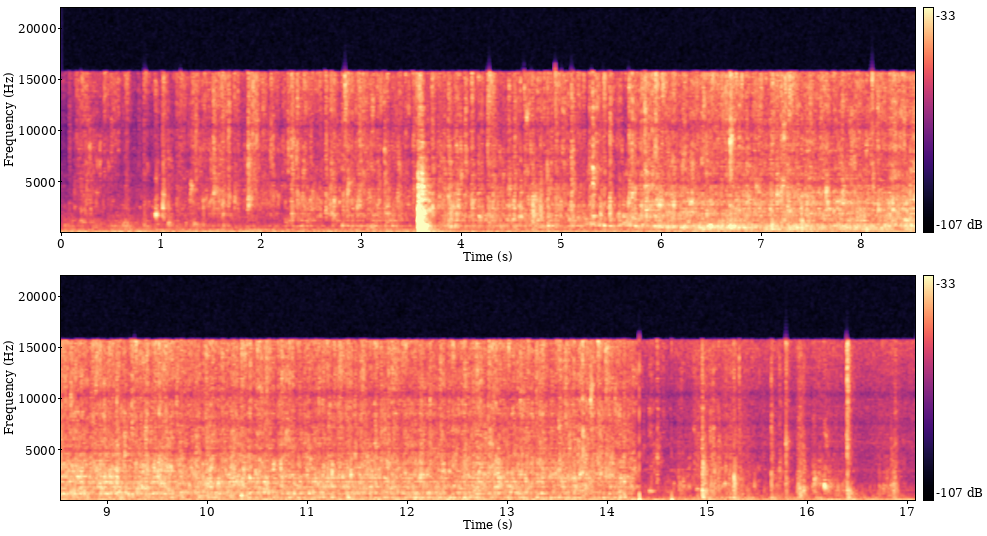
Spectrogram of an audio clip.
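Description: Small chopped pieces frying in hot oil in a wok over a gas flame, a steady sizzle that swells after a few seconds and drops off about three seconds before the end. A single sharp knock about three and a half seconds in.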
